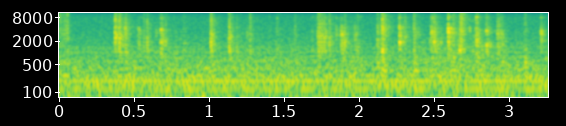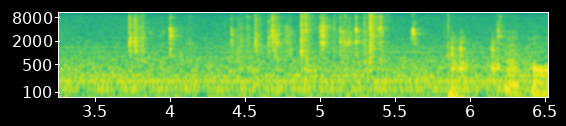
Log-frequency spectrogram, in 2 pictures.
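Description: A password being typed on a computer keyboard during an Exchange 2010 server installation: a steady run of quick, light key clicks at close range, with a low hum underneath and no talking.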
